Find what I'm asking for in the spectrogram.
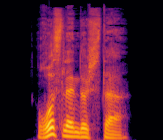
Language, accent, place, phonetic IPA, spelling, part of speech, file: German, Germany, Berlin, [ˈʁʊslɛndɪʃstɐ], russländischster, adjective, De-russländischster.ogg
- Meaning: inflection of russländisch: 1. strong/mixed nominative masculine singular superlative degree 2. strong genitive/dative feminine singular superlative degree 3. strong genitive plural superlative degree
